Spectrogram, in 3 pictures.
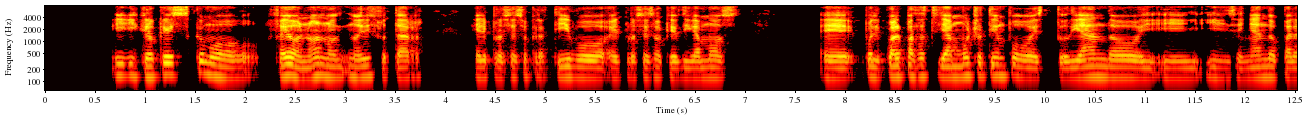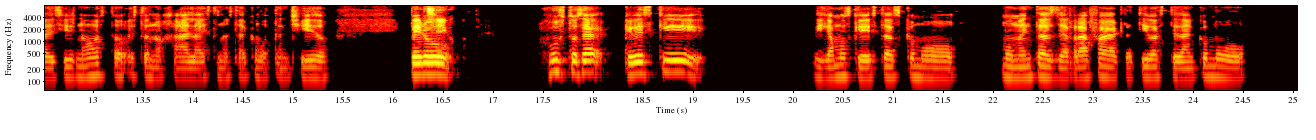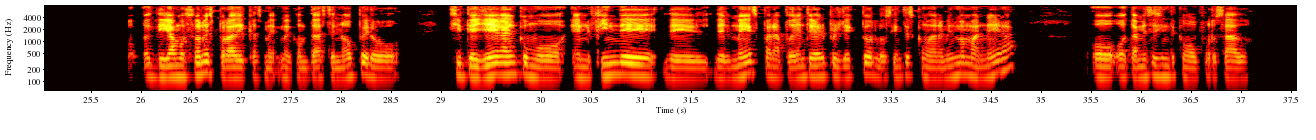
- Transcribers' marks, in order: other background noise; "momentos" said as "momentas"
- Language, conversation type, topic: Spanish, advice, ¿Cómo puedo dejar de procrastinar y crear hábitos de trabajo diarios?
